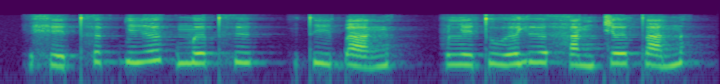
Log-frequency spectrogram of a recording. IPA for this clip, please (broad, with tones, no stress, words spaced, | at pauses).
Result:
xe˨˩˨t̪ʰə˦˥k̚ li˧˥ə̯ | məː˧˥t̪ʰɨ˧ | t̪i˨˩ɓa˨˩˨ŋ | le˨˩t̪u˨˩˦ə̯ jɨ˧ə̯ha˨˩ŋcəː˧˥ t̪a˨˩˦n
